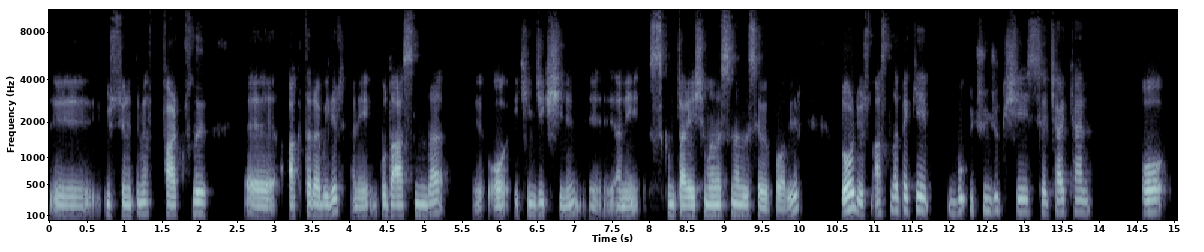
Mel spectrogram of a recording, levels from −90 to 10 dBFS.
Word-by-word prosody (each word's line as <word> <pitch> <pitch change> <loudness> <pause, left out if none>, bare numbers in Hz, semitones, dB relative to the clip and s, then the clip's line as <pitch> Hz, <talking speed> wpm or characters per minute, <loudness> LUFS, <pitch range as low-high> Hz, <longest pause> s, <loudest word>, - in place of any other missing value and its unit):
eee, 110 0 -3 0.2
üst 120 - -6
yönetime 120 +2 0 0.2
farklı, 125 +3 +3 0.5
eee, 105 -1 +3 0.2
aktarabilir. 115 +5 +1
Hani, 100 0 -3 0.2
bu 115 -1 -1
da 115 - +5
aslında, 115 +3 +1 0.3
eee, - - -8
o 105 0 +1
2'nci 120 +2 -3
kişinin, 105 -3 -2
eee, - - -8 0.2
hani, 100 -1 -2
sıkıntılar 115 -1 +1
yaşamasına 115 +1 +3
da - - +1
sebep 95 -3 -1
olabilir. 90 -1 +1 0.6
Doğru 185 -1 +10
diyorsun. 125 -3 -2
Aslında 160 +5 -2
peki, 160 0 +1 0.2
bu 145 +3 -3
3'üncü 155 +1 -6
kişiyi 145 -1 -2
seçerken 135 +1 -3 0.7
o, 140 - +4
115 Hz, 120 wpm, -23 LUFS, 110-135 Hz, 0.7 s, Doğru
